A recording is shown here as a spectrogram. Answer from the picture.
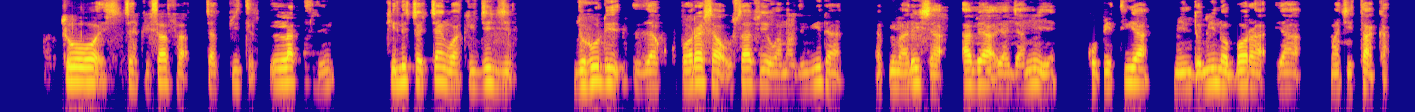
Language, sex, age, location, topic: Swahili, male, 18-24, Wajir, health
